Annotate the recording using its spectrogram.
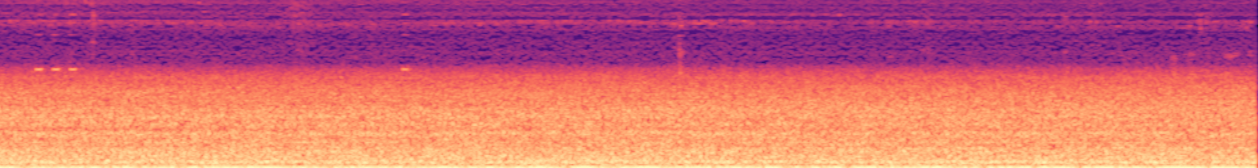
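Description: A jet engine roars steadily in a low, constant rumble.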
